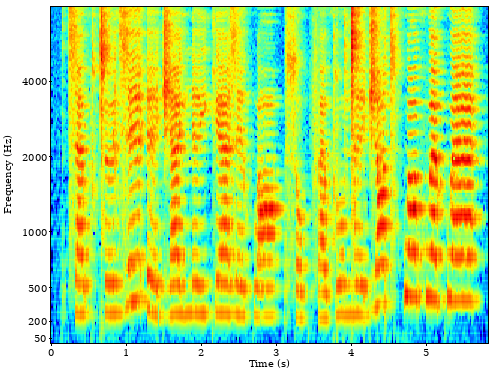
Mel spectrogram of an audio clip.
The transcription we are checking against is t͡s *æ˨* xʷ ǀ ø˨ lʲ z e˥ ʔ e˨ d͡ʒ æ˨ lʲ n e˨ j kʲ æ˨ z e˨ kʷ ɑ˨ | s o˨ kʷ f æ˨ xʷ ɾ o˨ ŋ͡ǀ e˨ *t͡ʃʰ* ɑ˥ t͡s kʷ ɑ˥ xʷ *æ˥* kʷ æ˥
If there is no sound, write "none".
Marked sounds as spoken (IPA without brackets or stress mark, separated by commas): æ˨, d͡ʒ, æ˥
